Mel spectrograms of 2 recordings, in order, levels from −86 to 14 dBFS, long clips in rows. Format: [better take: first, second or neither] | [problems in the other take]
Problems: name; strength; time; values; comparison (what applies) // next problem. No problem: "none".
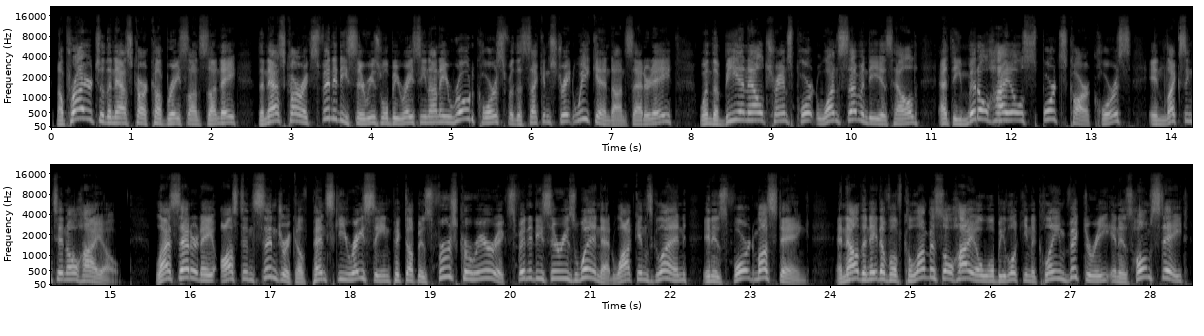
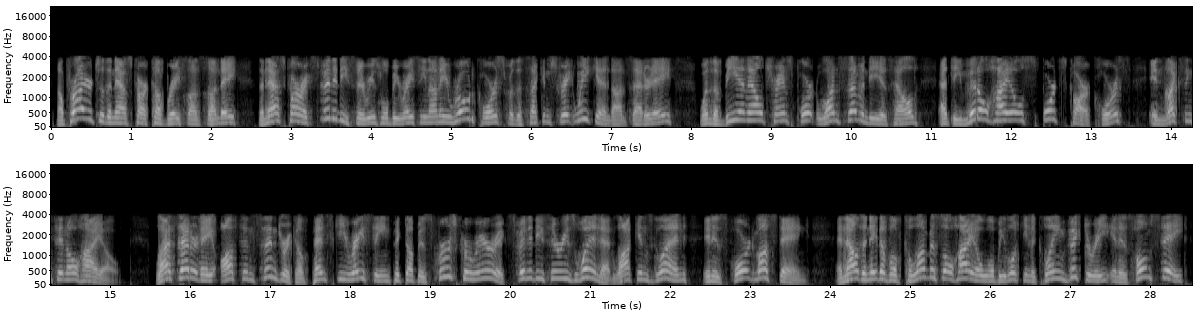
first | garbled, watery; badly; nothing above 4 kHz; slightly in the first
